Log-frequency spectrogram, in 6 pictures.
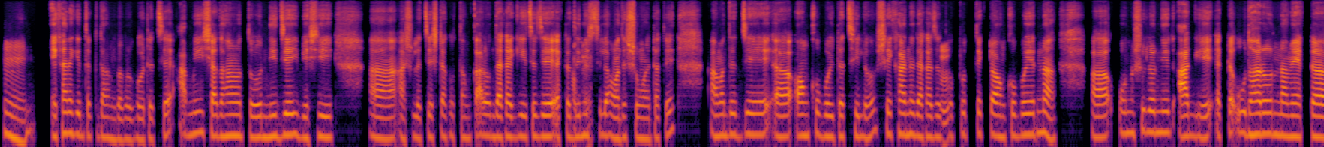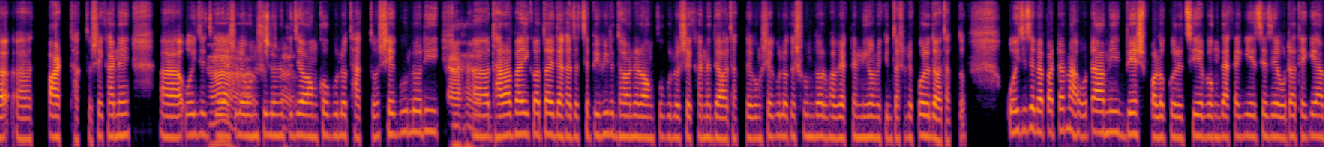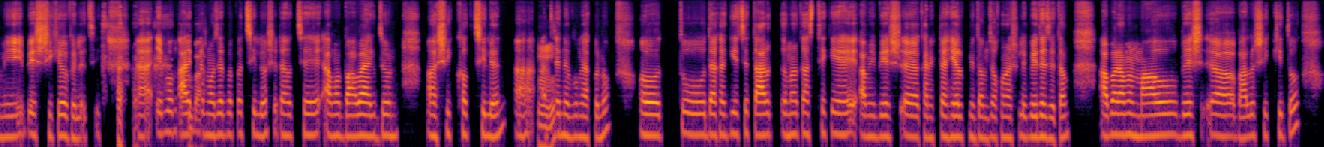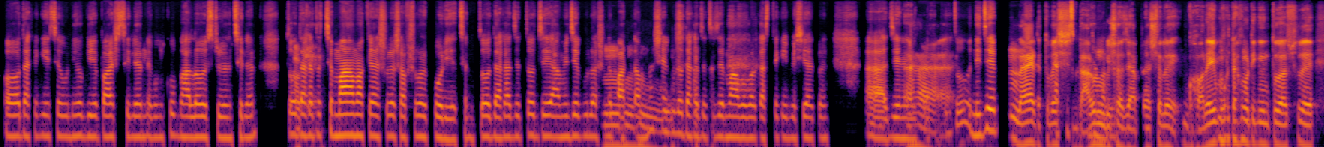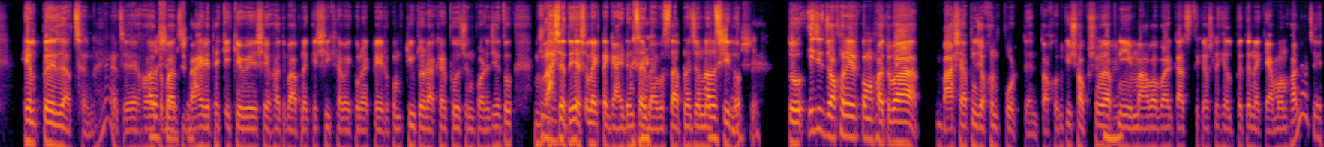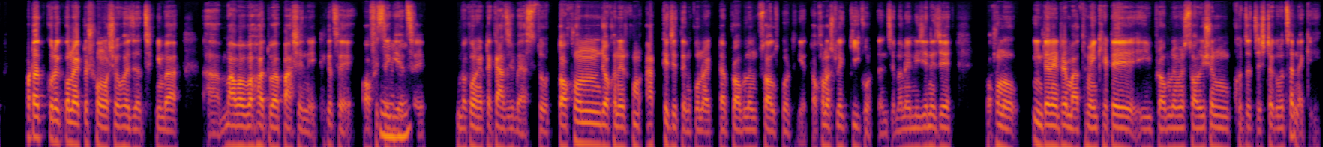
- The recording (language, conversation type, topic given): Bengali, podcast, টিউটরিং নাকি নিজে শেখা—তুমি কোনটা পছন্দ করো?
- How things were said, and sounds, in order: "বিভিন্ন" said as "বিভির"; chuckle; tapping; chuckle; other background noise; laughing while speaking: "বাসাতেই আসলে একটা"; chuckle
